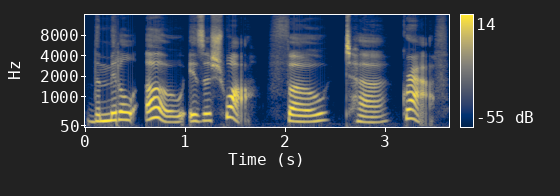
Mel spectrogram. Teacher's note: Even in a big word like photograph, the middle O is a schwa, pho-ta-graph.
